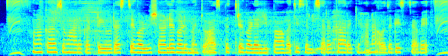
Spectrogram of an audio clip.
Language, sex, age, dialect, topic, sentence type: Kannada, female, 25-30, Coastal/Dakshin, banking, statement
